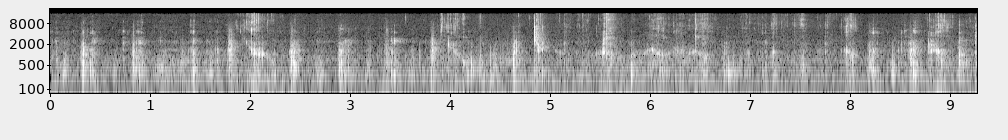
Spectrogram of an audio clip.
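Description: Close-miked chewing of crispy, breaded fried food, with irregular crunches and wet mouth clicks.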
